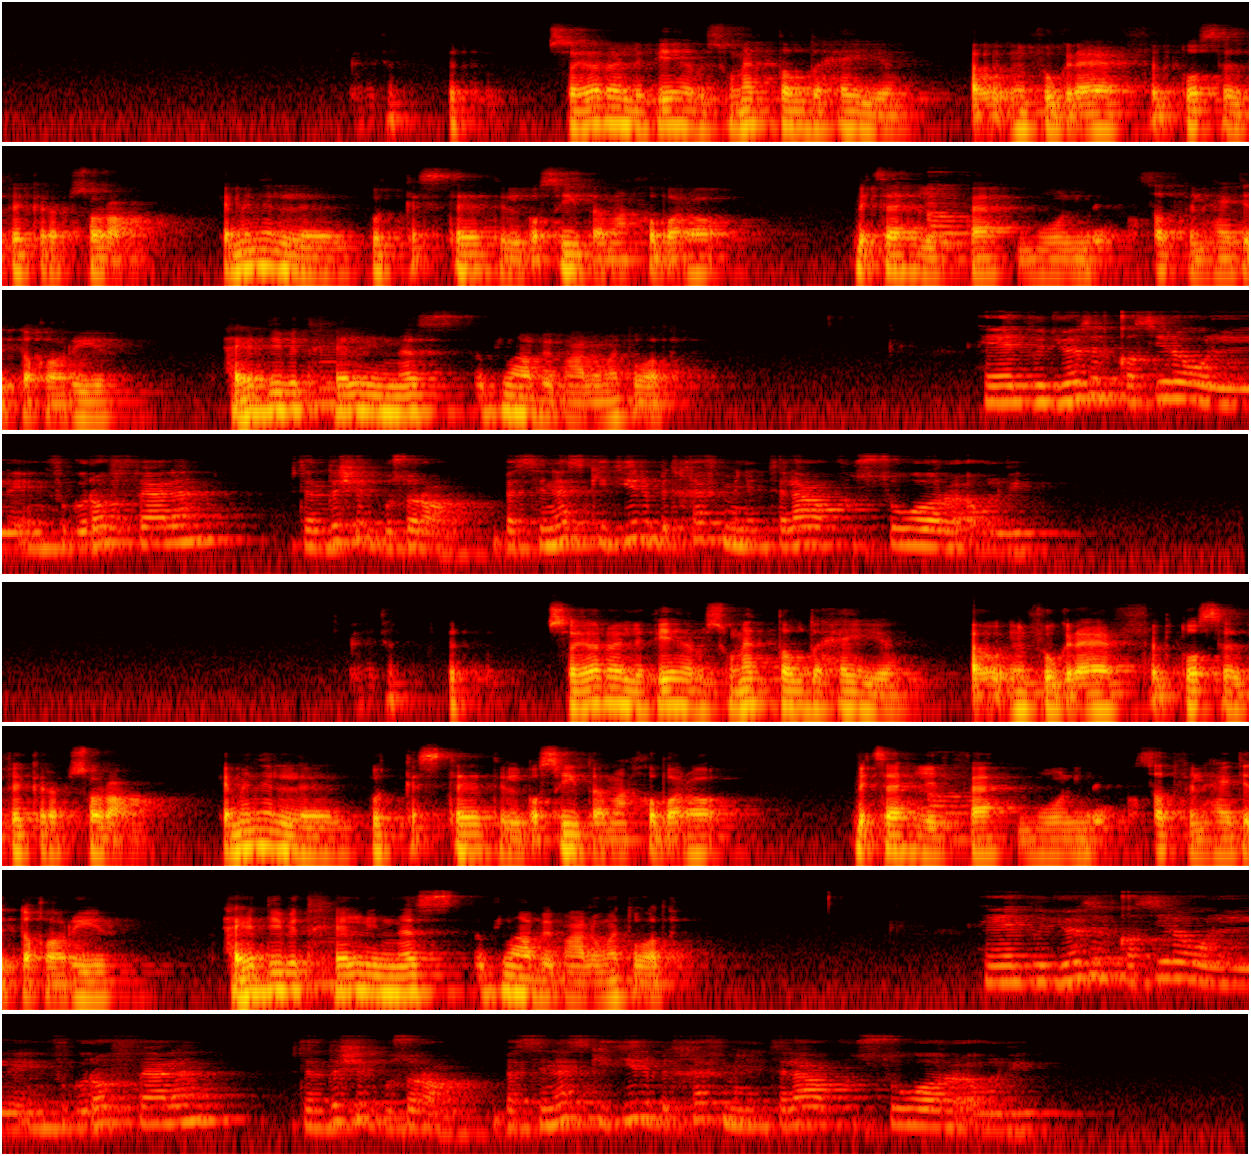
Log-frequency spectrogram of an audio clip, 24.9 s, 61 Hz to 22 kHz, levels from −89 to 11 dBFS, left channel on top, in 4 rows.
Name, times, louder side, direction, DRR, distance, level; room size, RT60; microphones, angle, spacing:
voice 1, 2.7-4.5 4.9-7.0 7.3-9.9 10.5-13.0 13.6-15.8, right 2 dB, 70° right, 10 dB, 1.0 m, -29 dB
voice 2, 14.0-14.3 17.4-19.8 20.2-23.8, left 3 dB, 80° left, -1 dB, 3.5 m, -37 dB
22.5 x 10.0 x 3.3 m, 0.68 s
head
